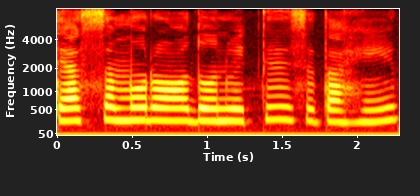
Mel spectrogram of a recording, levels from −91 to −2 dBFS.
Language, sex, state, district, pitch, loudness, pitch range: Marathi, female, Maharashtra, Aurangabad, 265 Hz, -18 LUFS, 260-275 Hz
